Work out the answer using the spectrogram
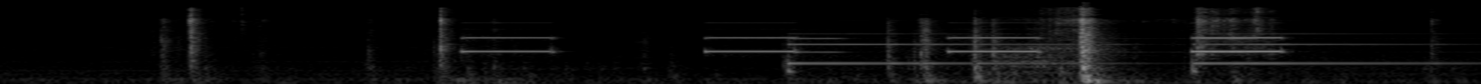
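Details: SMG-gearbox car in neutral, brake pressed: turning the key gives a few short electronic beeps and a click but the starter does not turn; no-crank with warning beeps, cause unknown.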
